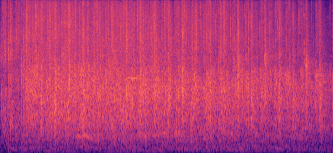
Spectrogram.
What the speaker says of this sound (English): Mr. Meiwa, can you wave and they give you a round of applause?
